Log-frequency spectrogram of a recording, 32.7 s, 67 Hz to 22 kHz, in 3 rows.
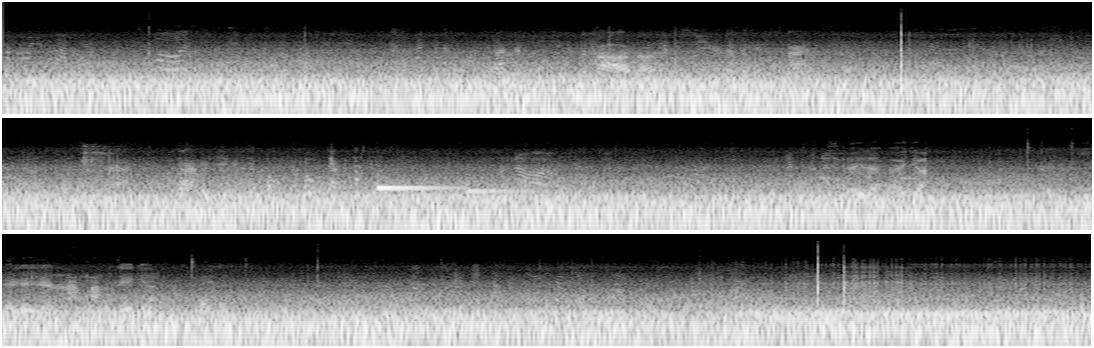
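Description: Steady jet airliner cabin noise, the low rumble of the Airbus A320-family's engines and airflow heard from a window seat during the descent to landing. About halfway through, a two-note falling cabin chime sounds once.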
